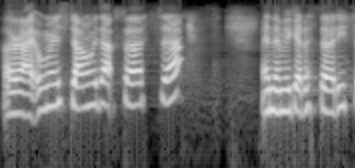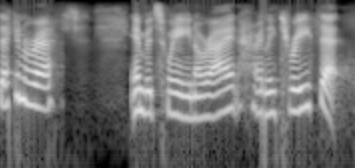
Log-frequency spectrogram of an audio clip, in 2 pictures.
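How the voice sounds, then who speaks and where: Upbeat woman workout coach, higher voice, dull lo-fi recording, counts down reps. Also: smooth. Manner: encouraging, brisk coaching with countdowns. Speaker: fitness instructor. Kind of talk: live workout cueing.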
